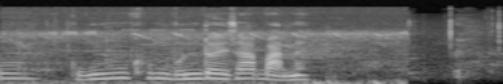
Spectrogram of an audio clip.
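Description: A young woman speaks gently and close by.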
